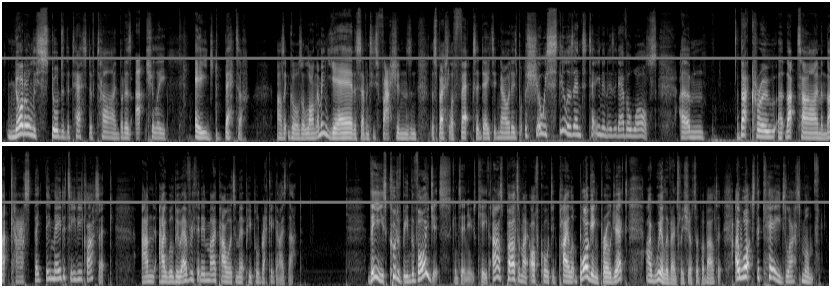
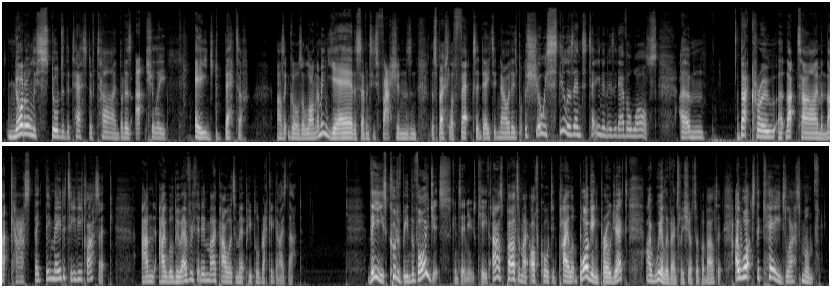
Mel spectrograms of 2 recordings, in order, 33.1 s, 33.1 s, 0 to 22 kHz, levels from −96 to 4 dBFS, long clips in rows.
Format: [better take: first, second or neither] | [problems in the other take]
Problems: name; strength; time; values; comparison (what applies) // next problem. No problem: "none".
second | high-pitched whine; noticeable; throughout; 4 kHz, 15 dB below the speech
